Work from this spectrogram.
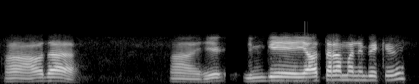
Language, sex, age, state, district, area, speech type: Kannada, male, 18-30, Karnataka, Chamarajanagar, rural, conversation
